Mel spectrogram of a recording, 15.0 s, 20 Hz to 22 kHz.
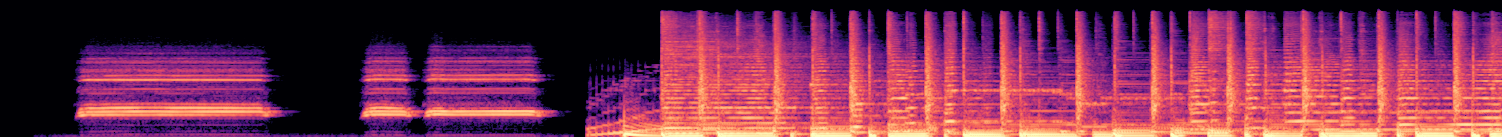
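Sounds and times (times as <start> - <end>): chord whistle blasts: 0.8 - 2.9, 3.6 - 5.6
music with rising sweep: 5.9 - 15.0.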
